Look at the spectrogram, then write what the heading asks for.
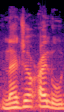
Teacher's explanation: نجعل جیم ساکن ہے لیکن حرف قلقلہ ہے, آواز لوٹتی ہوئی محسوس ہونی چاہیے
